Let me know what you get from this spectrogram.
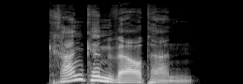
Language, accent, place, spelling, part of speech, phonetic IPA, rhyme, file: German, Germany, Berlin, Krankenwärtern, noun, [ˈkʁaŋkn̩ˌvɛʁtɐn], -aŋkn̩vɛʁtɐn, De-Krankenwärtern.ogg
- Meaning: dative plural of Krankenwärter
